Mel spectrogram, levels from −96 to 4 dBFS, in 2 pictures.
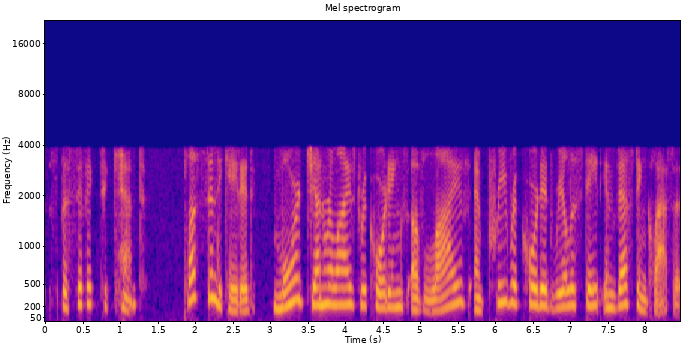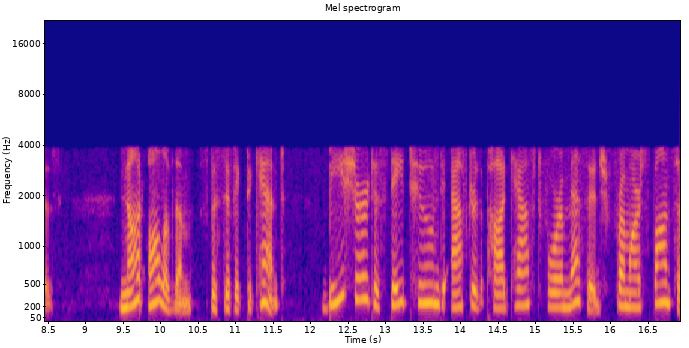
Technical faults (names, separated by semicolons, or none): none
